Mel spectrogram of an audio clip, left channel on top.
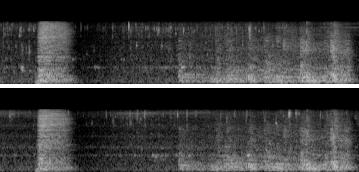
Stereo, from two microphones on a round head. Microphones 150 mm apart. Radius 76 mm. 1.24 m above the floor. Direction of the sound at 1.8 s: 30° left (ahead or behind).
